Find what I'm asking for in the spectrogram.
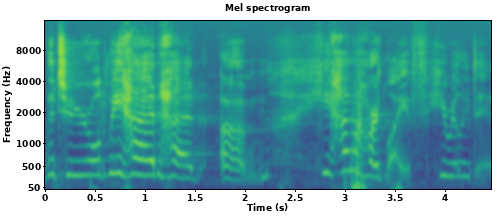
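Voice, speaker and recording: A woman's extremely high voice at a moderate pace, with very wide pitch swings and noticeable background noise. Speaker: foster parent. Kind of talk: testimony.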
